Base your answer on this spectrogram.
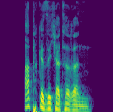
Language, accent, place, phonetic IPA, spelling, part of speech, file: German, Germany, Berlin, [ˈapɡəˌzɪçɐtəʁən], abgesicherteren, adjective, De-abgesicherteren.ogg
- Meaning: inflection of abgesichert: 1. strong genitive masculine/neuter singular comparative degree 2. weak/mixed genitive/dative all-gender singular comparative degree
